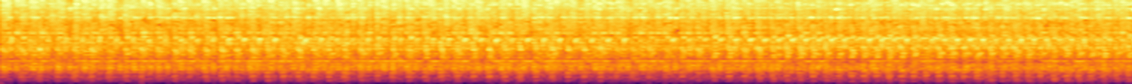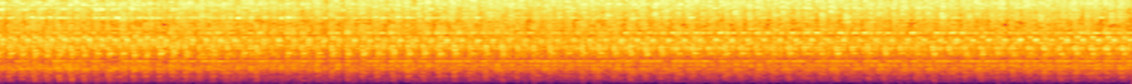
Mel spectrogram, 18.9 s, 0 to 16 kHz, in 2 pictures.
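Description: PM Research #3 flame licker vacuum engine running fast just after being kicked over, driving a small model gold battery stamper by a round belt. The two make a rapid, even clatter that holds steady.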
